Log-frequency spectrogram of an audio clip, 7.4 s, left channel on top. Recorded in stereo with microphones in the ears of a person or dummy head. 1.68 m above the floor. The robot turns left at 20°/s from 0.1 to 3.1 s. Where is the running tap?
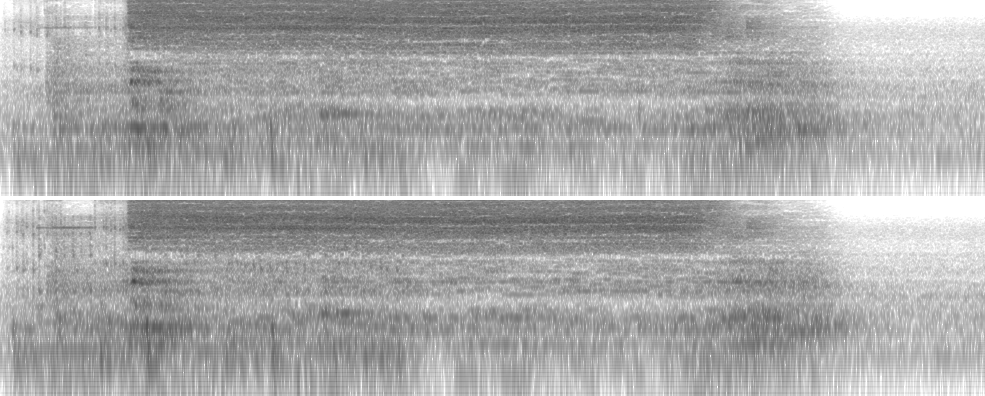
110° left, 1.6 m; by 6.2 s 55° left, 1.6 m.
